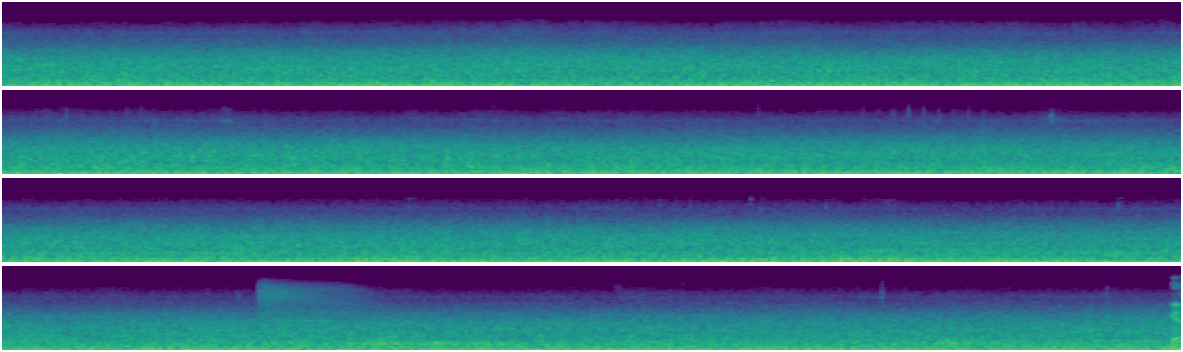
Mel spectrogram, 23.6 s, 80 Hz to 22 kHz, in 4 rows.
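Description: A Boeing 777-200ER airliner arriving from London Heathrow at San Diego airport, its steady broadband engine roar holding constant throughout at moderate distance, with no voices.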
